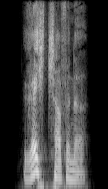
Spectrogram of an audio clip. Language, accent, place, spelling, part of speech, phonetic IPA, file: German, Germany, Berlin, rechtschaffene, adjective, [ˈʁɛçtˌʃafənə], De-rechtschaffene.ogg
- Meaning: inflection of rechtschaffen: 1. strong/mixed nominative/accusative feminine singular 2. strong nominative/accusative plural 3. weak nominative all-gender singular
